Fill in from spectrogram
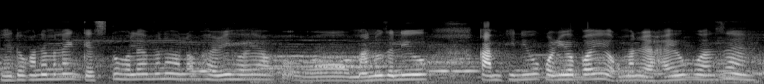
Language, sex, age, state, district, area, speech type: Assamese, female, 45-60, Assam, Morigaon, rural, spontaneous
